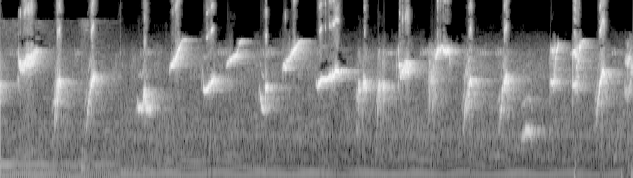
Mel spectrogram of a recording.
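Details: Bali myna, locally jalak Bali, singing masteran song: a lively sequence of sharp whistled slurs, many rising, alternating with harsher squawky notes, steady and loud throughout.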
